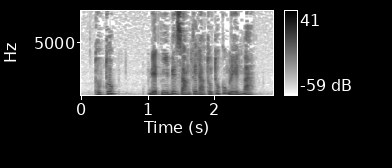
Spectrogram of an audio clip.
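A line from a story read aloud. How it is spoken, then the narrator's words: Joyful cry. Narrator (Vietnamese): Thạch Tú lúc này mừng rỡ kêu lên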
